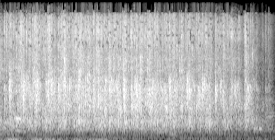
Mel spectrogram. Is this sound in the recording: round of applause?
yes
